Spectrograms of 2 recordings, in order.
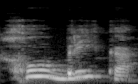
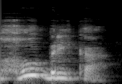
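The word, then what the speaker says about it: rubrica: vejamos algumas palavras que causam dúvida quanto a pronúncia ou seja ocasionam erros de prosódia olha lá o brica rubrika é o correto só que eu já vi muita gente falando pública e não pode cobrir tá correto pública completamente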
